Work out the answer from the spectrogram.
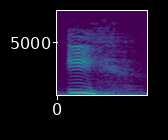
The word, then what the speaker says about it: ith: Words that end in ith, or there is a word that is just ith and it means eat, is pronounced ich, ich, ich the yinyer, ich the lone.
